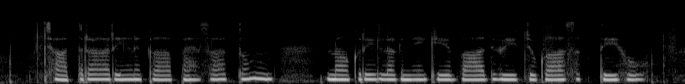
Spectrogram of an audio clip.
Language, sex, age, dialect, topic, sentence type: Hindi, female, 18-24, Garhwali, banking, statement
